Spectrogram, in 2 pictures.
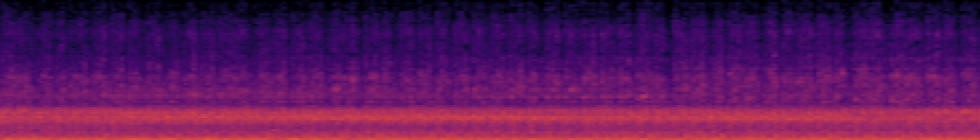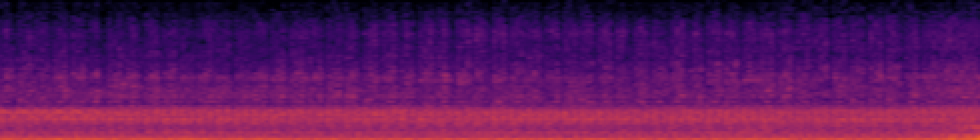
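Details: Ford crossflow race engine in a TVR Vixen, rebuilt with a loaned cylinder head, first start: runs steady and crisp with even firing, no knocks or misses; healthy while warming up.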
